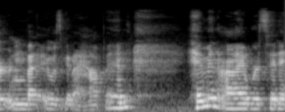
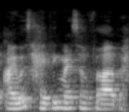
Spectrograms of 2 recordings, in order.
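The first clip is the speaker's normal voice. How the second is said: ordinary talk, nothing marked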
